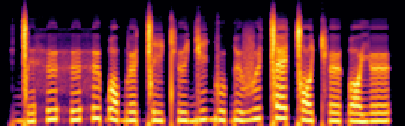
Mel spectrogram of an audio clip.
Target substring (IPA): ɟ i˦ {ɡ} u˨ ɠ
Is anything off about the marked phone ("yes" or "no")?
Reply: no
